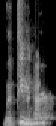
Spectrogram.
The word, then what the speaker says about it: Latinx: How do you say that? I've asked you before. Latinx. – Yeah, you got it.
